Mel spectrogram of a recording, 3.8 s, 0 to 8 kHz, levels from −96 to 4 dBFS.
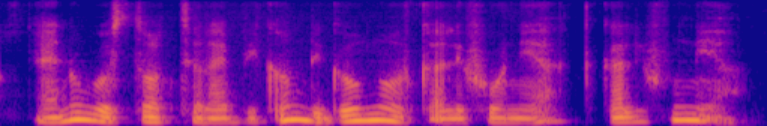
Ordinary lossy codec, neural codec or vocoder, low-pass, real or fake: none; codec, 16 kHz, 0.9 kbps, LongCat-Audio-Codec; none; fake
